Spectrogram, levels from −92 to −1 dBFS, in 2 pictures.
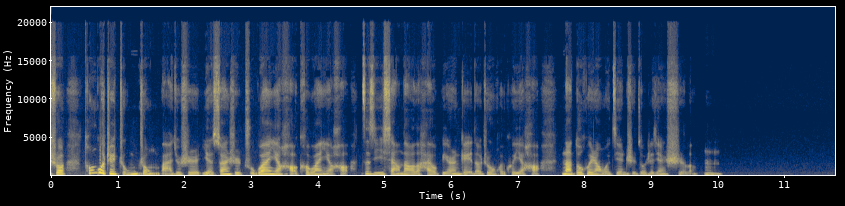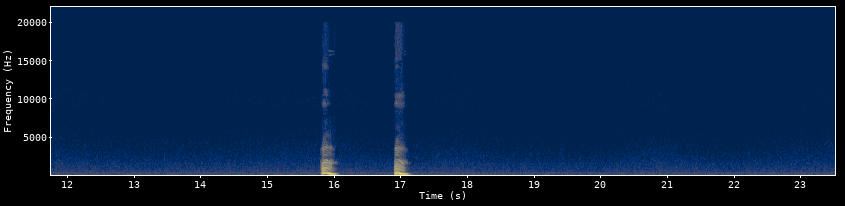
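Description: From 0.72 to 0.79 s the speech hits microphone overload: peaks push about 2 dB past the converter's ceiling and a small share of samples are flattened, likely from input gain set too high. Unlike codec distortion, this harshness rides only on the loudest peaks as a brief crackle.

At 1.02 s the microphone volume steps down by about 5 dB, likely the call software lowering the input after that distorted peak. Voice and background fall together in a single instant and stay lower, which sets it apart from a compressor's gradual pumping or a speaker moving away.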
